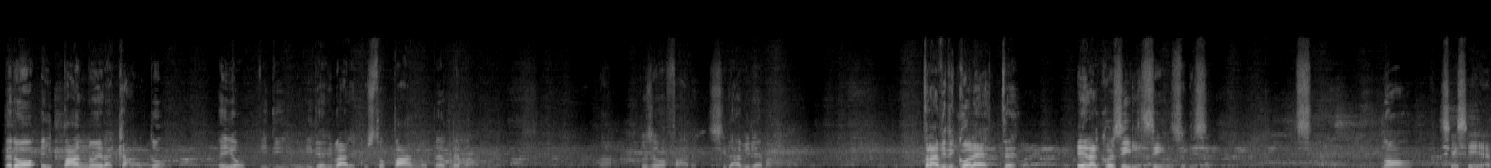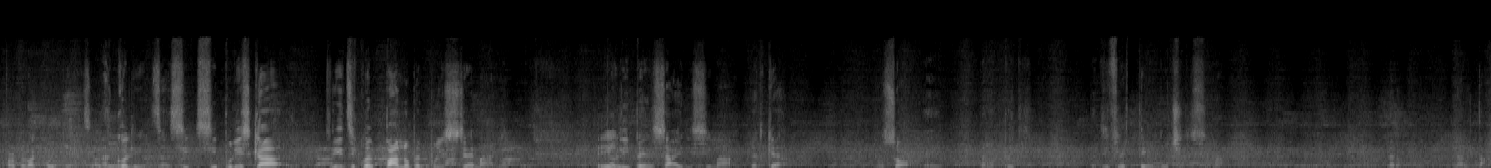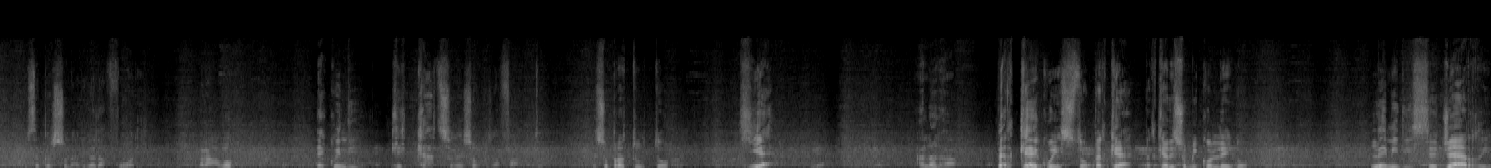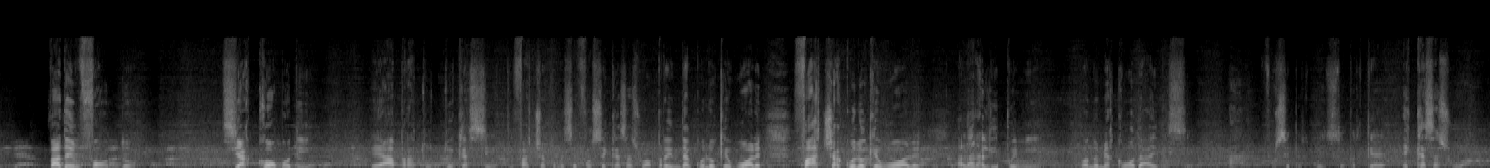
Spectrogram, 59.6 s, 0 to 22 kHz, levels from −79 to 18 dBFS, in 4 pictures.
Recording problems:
thin; very; fading below 450 Hz
echo of what is said; faint; throughout; 570 ms later, 20 dB below the speech
crowd noise; noticeable; throughout; 15 dB below the speech

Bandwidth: 17 kHz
